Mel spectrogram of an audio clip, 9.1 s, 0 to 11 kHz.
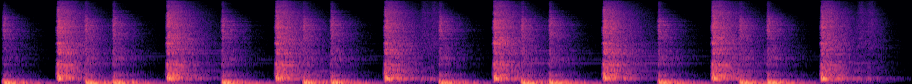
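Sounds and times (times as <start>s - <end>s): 
wet kick drum: 0.0s - 1.6s, 2.2s - 3.8s, 4.4s - 5.9s, 6.6s - 8.1s
wet snare drum: 0.0s - 8.8s.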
